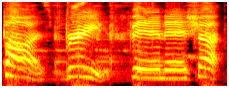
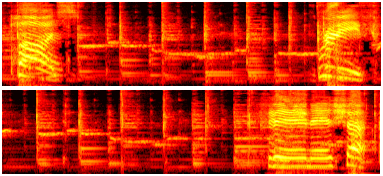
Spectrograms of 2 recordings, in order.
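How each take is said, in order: First: It is said a little faster. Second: It is said at a normal, unhurried pace.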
